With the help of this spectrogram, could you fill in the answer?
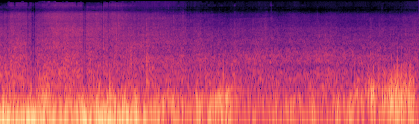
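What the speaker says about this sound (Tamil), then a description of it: "கண்ணு கெட்டின தூரம் வரையும் வெறும் கடல் தான் இந்த பக்கம்." Sea waves and strong wind on the Umm Al Quwain coast in the UAE, a loud steady rush of surf with buffeting gusts across the microphone, heard alone with no voices.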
